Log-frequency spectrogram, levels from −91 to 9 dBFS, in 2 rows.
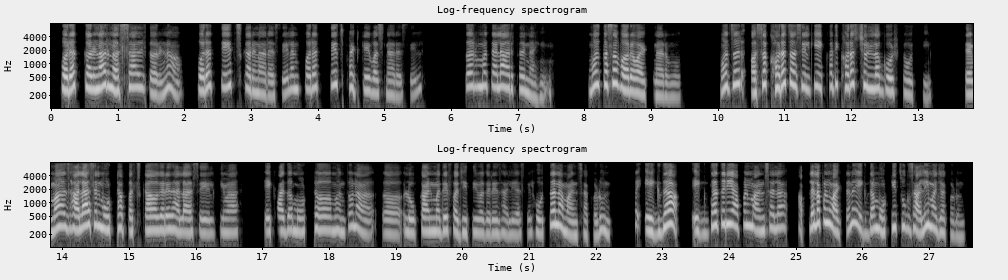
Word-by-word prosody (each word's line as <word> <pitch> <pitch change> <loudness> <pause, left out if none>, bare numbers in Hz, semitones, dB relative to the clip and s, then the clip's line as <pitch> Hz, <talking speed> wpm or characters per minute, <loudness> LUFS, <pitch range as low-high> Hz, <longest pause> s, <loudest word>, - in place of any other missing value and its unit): परत 270 +2 +7
करणार 290 +3 +6
नसाल 300 +3 +2
तर 210 -3 -2
ना. 255 -1 -2 0.3
परत 260 +5 +3
तेच 315 +3 -1
करणार 230 -7 -1
असेल 210 +5 -6
आणि 275 0 0
परत 280 +2 -1 0.2
तेच 345 0 -1
फटके 265 -3 -2
बसणार 215 -3 -5
असेल 200 +5 -11 0.7
तर 315 0 +1
मग 310 +1 +1
त्याला 310 0 +2
अर्थ 275 -1 -4
नाही. 190 -8 -3 0.7
मग 335 +3 +4
कसं 345 +2 +4
बरं 255 -4 +4
वाटणार 200 -4 -2
मग? 180 0 -12 0.6
मग 280 - +2
जर 355 +1 +3 0.2
असं 230 +11 +3
खरंच 335 +6 +4
असेल 310 -4 +2
की 330 - -1
एखादी 310 +4 -3
खरंच 335 +4 +1
शुल्लक 280 -4 +3
गोष्ट 240 -2 -2
होती. 195 -4 -10 0.5
तेव्हा 245 +8 +4
झाला 270 +2 +6
असेल 325 -1 +2
मोठा 260 0 +1
पचका 245 +2 0
वगैरे 250 +1 +2
झाला 225 -3 0
असेल 210 -1 -5
किंवा 220 -1 -5 0.5
एखादं 240 +1 -2
मोठं 245 +2 -2
म्हणतो 240 +4 -4
ना 275 -5 0 0.3
अ, 210 - -8 0.3
लोकांमध्ये 230 +2 0
फजिती 220 0 -4
वगैरे 210 -1 -4
झाली 200 -1 -8
असेल. 205 +2 -11
होतं 225 +11 +2
ना 315 - +4
माणसाकडून. 200 +1 -4 0.4
तर - - -7
एकदा, 240 - +5 0.3
एकदा 225 +6 0
तरी 340 0 +5
आपण 315 0 +1
माणसाला 275 +2 -1 0.2
आपल्याला 300 +5 +3
पण 370 -1 +6
वाटतं 240 - 0
ना, 360 - +2
एकदा 255 - -2
मोठी 260 +1 0
चूक 295 -2 -3
झाली 245 +4 +2
माझ्याकडून. 215 - -2
250 Hz, 160 wpm, -22 LUFS, 215-295 Hz, 0.7 s, परत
